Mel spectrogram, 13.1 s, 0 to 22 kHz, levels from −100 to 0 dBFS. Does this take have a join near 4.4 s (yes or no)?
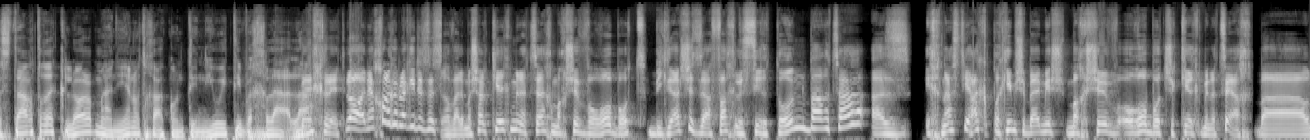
yes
